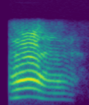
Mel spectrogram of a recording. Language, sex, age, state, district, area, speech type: Bengali, male, 60+, West Bengal, Hooghly, rural, conversation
